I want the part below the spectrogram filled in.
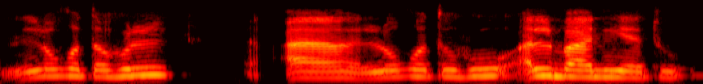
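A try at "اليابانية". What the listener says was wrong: بانیہ کیا ہوتا ہے؟ یابانی ہوتا ہے. یابانیت, صحیح ہے, بانیہ نہیں, دو با نہیں لگائے نا, الیابانیت.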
